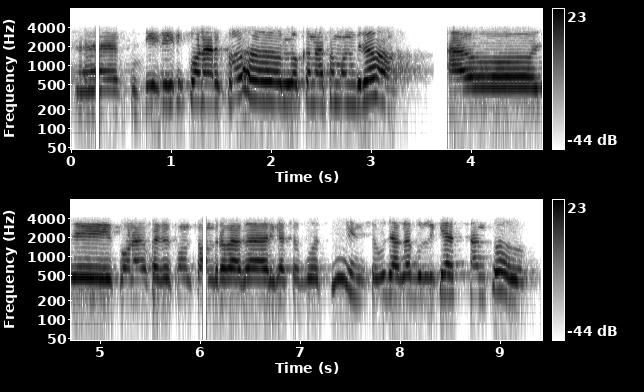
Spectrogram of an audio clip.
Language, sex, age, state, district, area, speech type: Odia, female, 60+, Odisha, Khordha, rural, conversation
